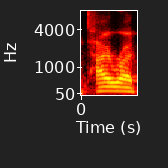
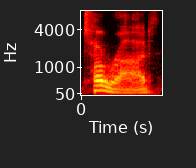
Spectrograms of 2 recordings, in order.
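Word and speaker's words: Tyrod: he was i mean almost dead set on tyra taylor torrad actually let me pronounce his name correctly still being the starter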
